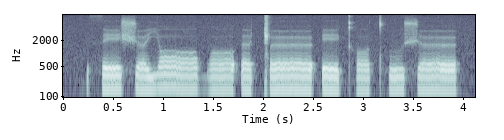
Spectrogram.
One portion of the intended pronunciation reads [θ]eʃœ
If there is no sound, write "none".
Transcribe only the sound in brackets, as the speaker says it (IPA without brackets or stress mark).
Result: θ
